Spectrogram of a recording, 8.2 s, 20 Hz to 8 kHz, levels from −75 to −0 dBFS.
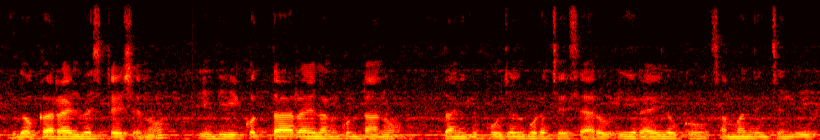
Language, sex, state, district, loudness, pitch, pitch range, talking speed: Telugu, male, Telangana, Karimnagar, -24 LUFS, 110 Hz, 110-115 Hz, 110 wpm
